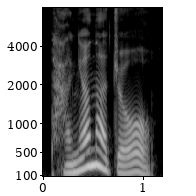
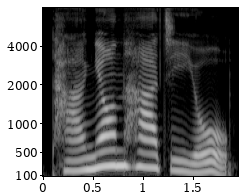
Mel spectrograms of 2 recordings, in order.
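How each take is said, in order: First: The ending is contracted into one quick syllable. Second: The ending is said in full as two syllables. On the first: "it's often shortened or said quickly to sound like" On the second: "You could say 당연하지요"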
